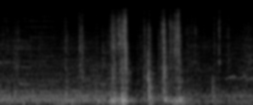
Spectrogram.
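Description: A metal bolt clicks and scrapes as a hand turns it.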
